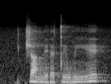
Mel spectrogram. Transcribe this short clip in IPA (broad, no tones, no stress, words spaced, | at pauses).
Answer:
t͡ʃaneɾɛtẽw ɾĩe̯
